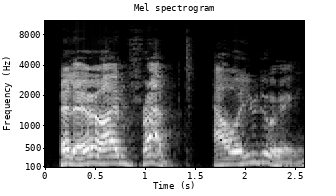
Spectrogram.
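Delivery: put-on fusty, stuffy old uncle voice. Describing a giant snake with the weirdest voice: Frabbed as fusty old uncle. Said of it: "a sort of fusty old uncle".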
